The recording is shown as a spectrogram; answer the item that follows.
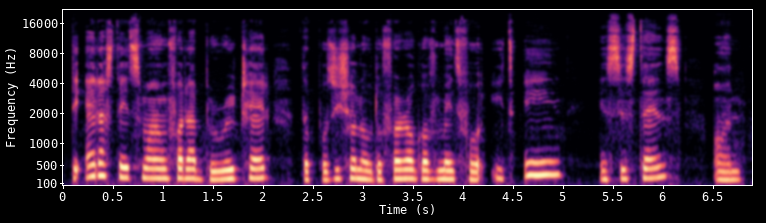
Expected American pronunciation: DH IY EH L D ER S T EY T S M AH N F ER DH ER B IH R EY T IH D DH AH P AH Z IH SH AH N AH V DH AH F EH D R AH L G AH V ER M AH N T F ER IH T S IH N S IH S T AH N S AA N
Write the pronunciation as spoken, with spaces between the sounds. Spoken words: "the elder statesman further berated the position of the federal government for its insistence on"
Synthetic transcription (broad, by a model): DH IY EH D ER S T EY T S M AH N F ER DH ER B IH R EY T IH D DH AH P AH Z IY SH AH N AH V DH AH F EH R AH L G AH V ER M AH N T F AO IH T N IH N S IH S T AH N S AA N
